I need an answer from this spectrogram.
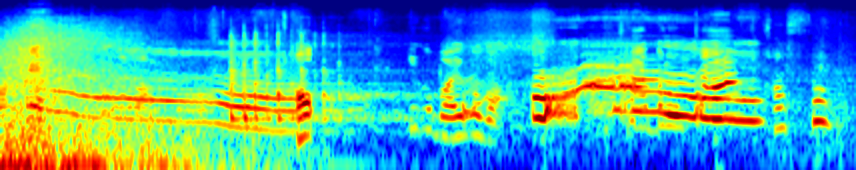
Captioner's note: waaaah; the baby cries even louder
